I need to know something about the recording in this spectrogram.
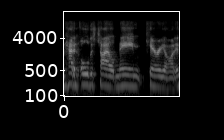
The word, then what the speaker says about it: Kerrion: an oldest child named carry-on and it's pronounced carrying on like the luggage you're taking on an airplane and i didn't realize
